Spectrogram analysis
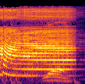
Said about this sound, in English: Yeah, that's a well-deserved air horn, man.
